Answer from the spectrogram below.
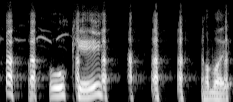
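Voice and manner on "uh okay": laughing. Real, not acted. Reacting to the creepy message.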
